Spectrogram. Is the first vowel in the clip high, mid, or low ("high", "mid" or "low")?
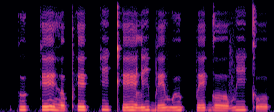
high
